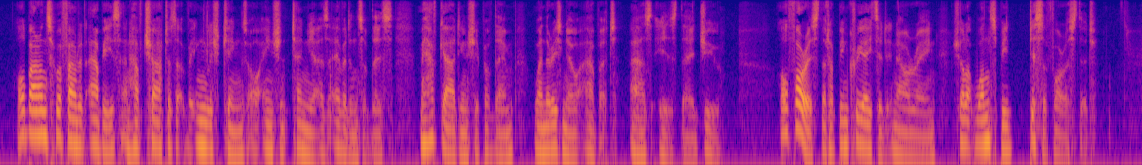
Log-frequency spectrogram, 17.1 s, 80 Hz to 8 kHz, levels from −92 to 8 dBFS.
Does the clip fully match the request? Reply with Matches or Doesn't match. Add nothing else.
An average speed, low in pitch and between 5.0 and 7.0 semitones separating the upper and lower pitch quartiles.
Matches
